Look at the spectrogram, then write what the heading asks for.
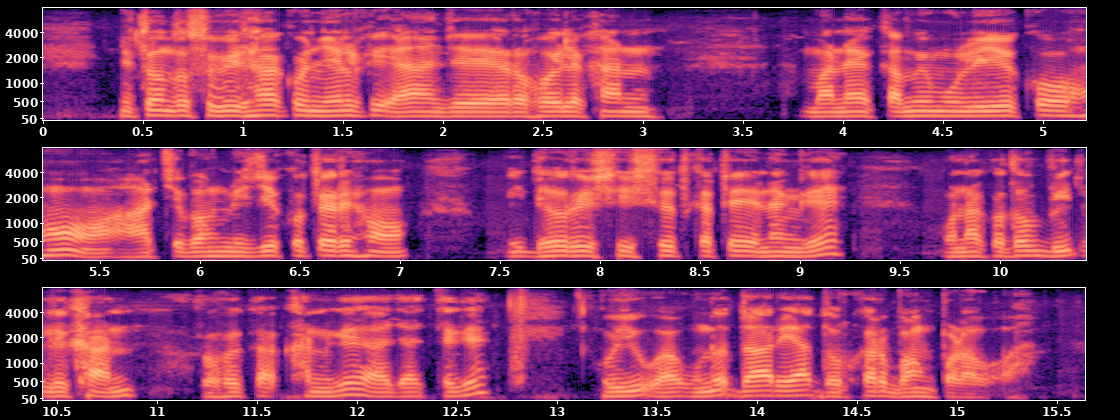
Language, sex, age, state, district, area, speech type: Santali, male, 45-60, Jharkhand, Seraikela Kharsawan, rural, spontaneous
